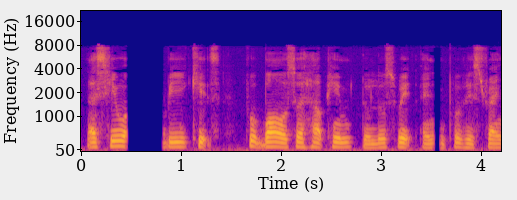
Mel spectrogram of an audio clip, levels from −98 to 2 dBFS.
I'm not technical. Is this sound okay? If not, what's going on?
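No. The speech drops out twice, from 0.44 to 0.83 s and from 3.51 to 3.61 s. This is AAC frame loss with muting. Small chunks of the compressed audio never arrived, so the player filled those gaps with silence. The first hole is long, close to 0.4 seconds. The second lasts under a tenth of a second. Each gap fades out and back in smoothly.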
